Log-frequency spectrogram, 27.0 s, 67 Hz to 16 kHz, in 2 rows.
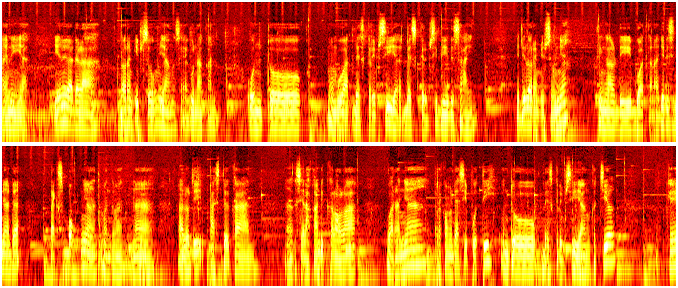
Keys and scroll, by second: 3.2 ctrl+shift+Down, 5.1 ctrl+shift+Down, 7.4 ctrl+c, 17.4 ctrl+v.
